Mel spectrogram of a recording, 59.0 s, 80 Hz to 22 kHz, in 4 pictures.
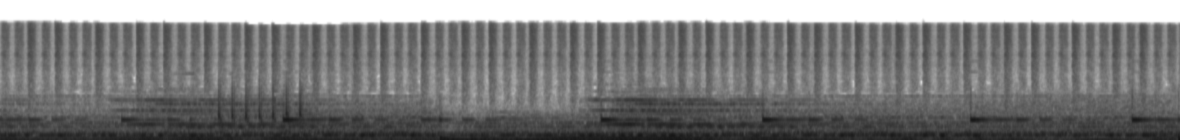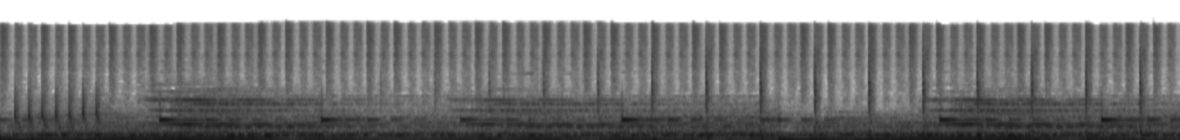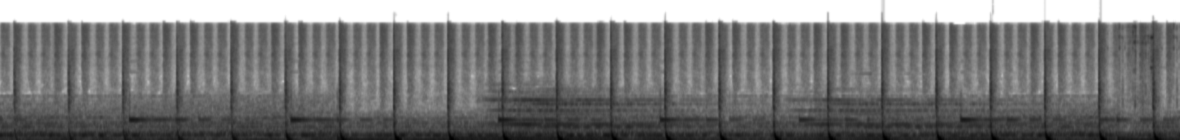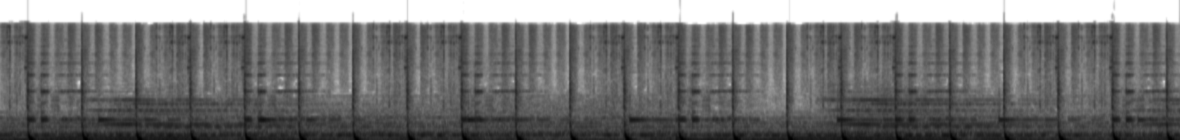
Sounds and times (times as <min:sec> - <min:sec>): Techno: 0:00.0 - 0:59.0.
